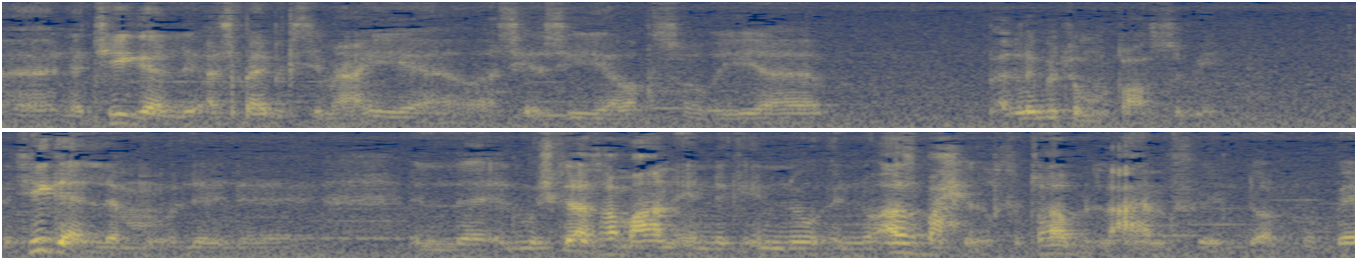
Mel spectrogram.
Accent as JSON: {"language": "Arabic", "country": "Egypt", "said": "موجود عندنا في مصر من الثمانينات"}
